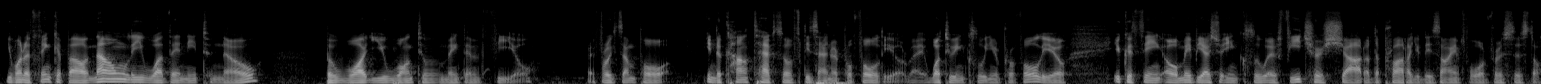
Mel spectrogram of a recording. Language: English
